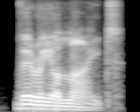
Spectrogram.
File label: "variolite", British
